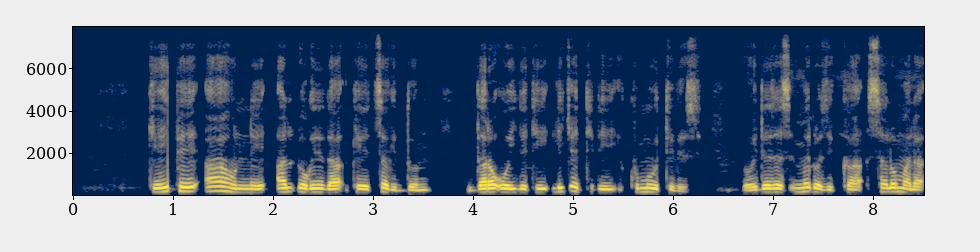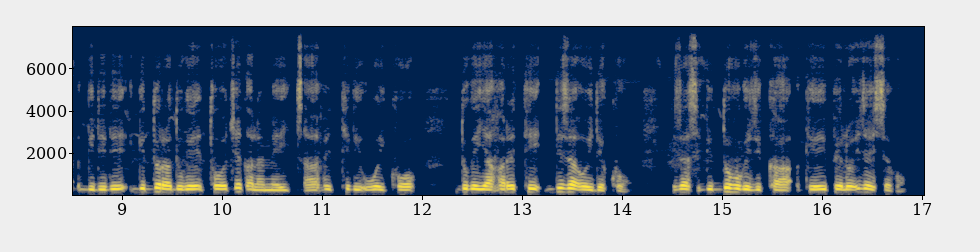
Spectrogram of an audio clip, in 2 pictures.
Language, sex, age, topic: Gamo, male, 18-24, government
